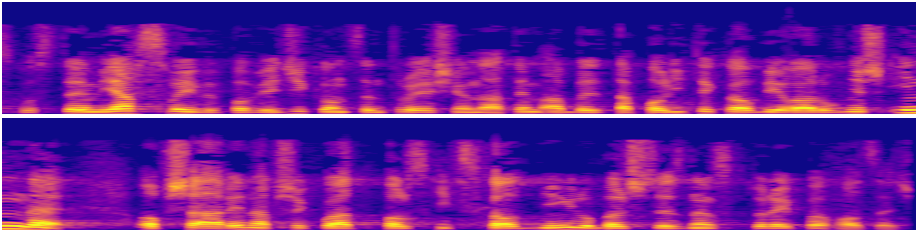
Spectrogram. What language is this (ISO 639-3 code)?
pol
